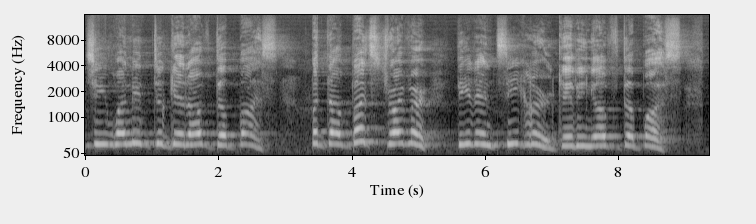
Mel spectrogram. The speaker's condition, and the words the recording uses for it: Cerebral palsy. And you know, my curse that was my voice is the biggest blessing in my life.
